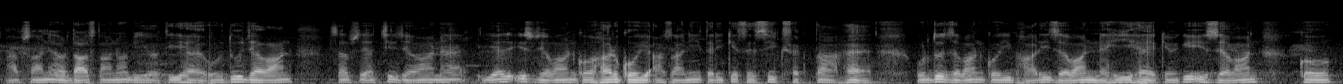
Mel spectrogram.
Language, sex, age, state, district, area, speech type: Urdu, male, 18-30, Bihar, Saharsa, urban, spontaneous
